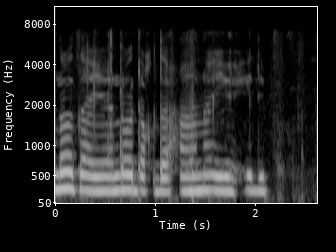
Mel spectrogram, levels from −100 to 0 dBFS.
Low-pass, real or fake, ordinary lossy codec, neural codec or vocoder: 7.2 kHz; real; none; none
